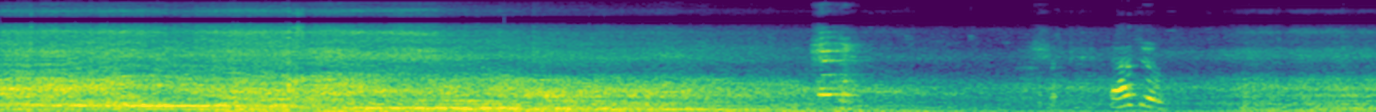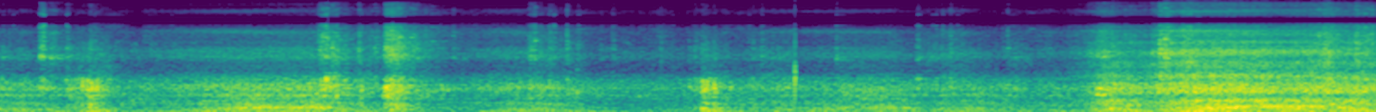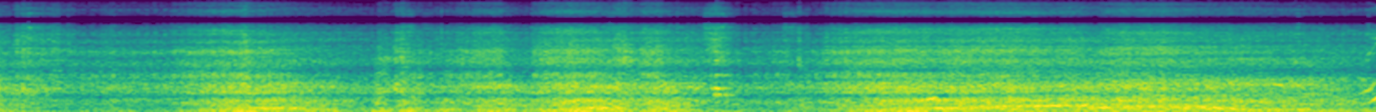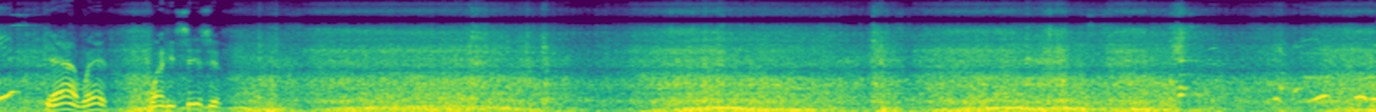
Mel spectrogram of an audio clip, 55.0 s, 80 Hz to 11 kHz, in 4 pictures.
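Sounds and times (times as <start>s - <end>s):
garbage truck engine revving: 0.0s - 9.4s, 12.0s - 19.8s, 20.6s - 55.0s.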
